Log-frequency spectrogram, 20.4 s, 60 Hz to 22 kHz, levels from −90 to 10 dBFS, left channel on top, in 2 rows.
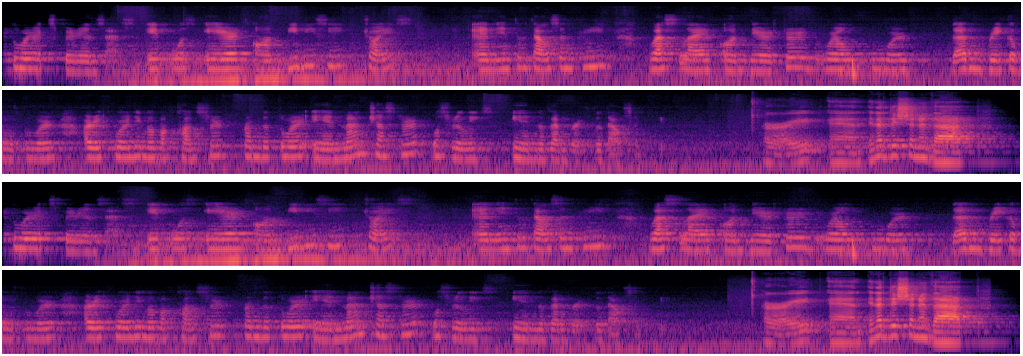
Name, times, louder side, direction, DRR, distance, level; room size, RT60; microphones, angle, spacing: voice 1, 0.0-4.1 4.7-9.1 9.5-16.6, left 2 dB, 25° left, 9 dB, 0.6 m, -34 dB
sound 1, 0.7-19.3, equal, 85° left, 4.0 m, -44 dB
voice 2, 17.8-20.1, right 3 dB, 15° right, 9 dB, 0.6 m, -27 dB
16.0 x 11.0 x 3.8 m, 1.4 s
head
